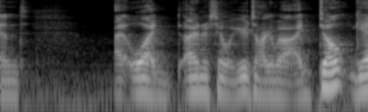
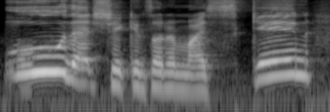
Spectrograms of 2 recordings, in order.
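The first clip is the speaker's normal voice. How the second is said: exasperated rant; 9 semitones higher, 7 dB louder, slower than usual. Real, not acted. Ranting about fake travel posts.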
